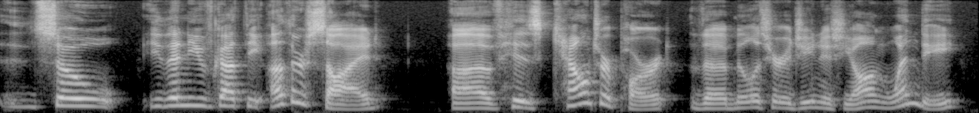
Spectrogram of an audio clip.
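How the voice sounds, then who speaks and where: A man co-hosting a podcast, talking casually as a fan and thinking aloud in a halting way. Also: sits high, very animated, fairly bright tone. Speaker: podcast co-host.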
